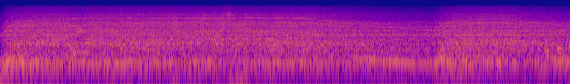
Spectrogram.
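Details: Vacuum cleaner after disassembly and cleaning of reservoir to cure loud noise: steady high whirring motor note with even airflow rush, no rattles or scraping; runs normally.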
